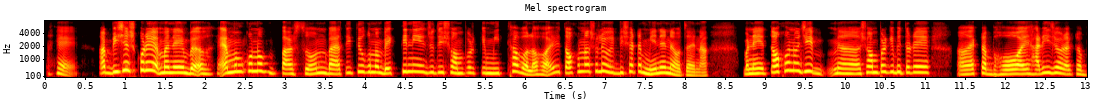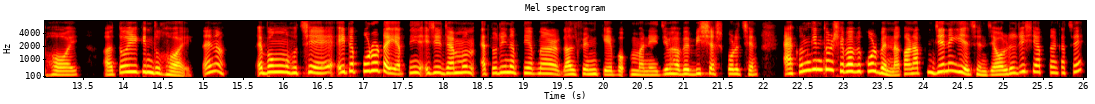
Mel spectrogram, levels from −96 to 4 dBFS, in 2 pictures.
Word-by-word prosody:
হ্যাঁ। 220 -8 -2 0.4
আ - - +6
বিশেষ 410 +4 +5
করে 430 0 +6 0.2
মানে 295 0 +6 0.2
ব্যাহ 245 - +5 0.3
এমন 330 +4 +4
কোন 385 -1 +3 0.3
person 245 0 0
বা 245 - +5
৩য় 290 +4 -3
কোন 325 -1 +1
ব্যক্তি 265 +6 0
নিয়ে 345 -1 0
যদি 310 0 -2
সম্পর্কে 275 0 -2
মিথ্যা 265 +7 0
বলা 200 -4 +2
হয়, 240 +8 0
তখন 285 +6 +1
আসলে 360 +1 -2
ওই 305 - -2
বিষয়টা 345 +4 -2
মেনে 260 +5 +3
নেওয়া 205 -8 +1
যায় 170 -2 -2
না। 155 - -3 0.5
মানে 245 +2 +3 0.2
তখন 340 +6 +4
ওই 390 - +1
যে - - +6 0.3
ম্যা 260 -1 +2 0.3
সম্পর্কের 315 +1 +1
ভিতরে 310 0 0 0.5
আ - - -3 0.2
একটা 255 +3 0 0.2
ভয় 230 +1 +5
হারিয়ে 285 +7 +1
যাওয়ার 270 -6 +2
একটা 225 0 -4
ভয় 190 -2 -2 0.4
আ - - -1
তৈরি 335 +2 +2
কিন্তু 310 -4 +2
হয়, 170 -6 0 0.2
তাই 305 +6 -2
না? 350 - -2 0.5
এবং 320 +4 +2 0.2
হচ্ছে 285 +3 -2 0.4
এইটা 335 +4 +1
পুরোটাই 385 -6 +3
আপনি 285 +6 -8 0.2
এই 260 - -2
যে 300 - 0
যেমন 290 +3 +1 0.2
এতদিন 275 +5 -2
আপনি 270 0 -9
আপনার 255 0 -2 0.2
girlfriend 225 +2 -1
কে 205 - -2
ব - - -16 0.3
মানে 185 -1 -4
যেভাবে 235 -1 +1
বিশ্বাস 250 -1 -3
করেছেন, 235 -3 -2 0.5
এখন 335 +8 -2
কিন্তু 470 0 +3
সেভাবে 365 -1 +3
করবেন 285 - +3
না। - - 0
কারণ 245 +1 +2
আপনি 275 +4 -7
জেনে 370 +3 +2
গিয়েছেন 215 - 0
যে - - -5
already 270 +9 -1
সে 365 - -8
আপনার 300 -3 -6
কাছে 285 +4 -6
275 Hz, 180 wpm, -22 LUFS, 235-330 Hz, 0.5 s, আ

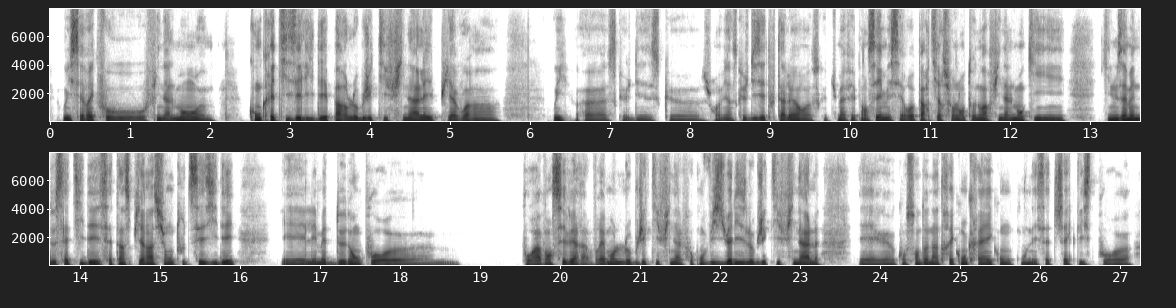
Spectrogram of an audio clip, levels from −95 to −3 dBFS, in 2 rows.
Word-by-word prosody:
Oui, 120 - +4
c'est 120 - +1
vrai 115 +2 +4
qu'il 115 - -17
faut, 90 -1 0
finalement, 95 +3 +2
heu, 85 - -2 0.5
concrétiser 110 -2 +2
l'idée 100 +5 +2
par 100 -6 +2
l'objectif 100 +1 0
final 105 +4 +2
et 100 -5 +3
puis, 100 - -5
avoir 95 0 0
un 90 -1 -3 0.7
oui, 120 -1 0 0.2
heu, 85 0 -3
ce 85 - -12
que - - -8
je - - -8
dis 90 -1 -5
ce 90 - -11
que 90 0 -6
je 90 - -10
reviens 90 -3 -3
à - - -3
ce 95 - -9
que 100 - -5
je - - -9
disais 95 +1 0
tout - - -16
à - - +3
l'heure, 100 -2 +3
heu, 85 - -4
ce 85 - -15
que - - -13
tu - - -18
m'as 95 - +1
fait - - -4
penser, 105 +3 +1
mais, 100 -5 +3
c'est 90 - -2
repartir 95 +2 -1
sur 95 - -3
l'entonnoir, 100 +4 +1
finalement, 100 +3 +2
qui 95 -4 0 0.4
qui 105 - -1
nous 105 -1 +5
amène 110 0 +7
de 100 - +3
cette 95 +2 -1
idée, 100 -2 +4
cette 95 +2 -4
inspiration, 105 +1 +2
toutes 110 0 -8
ces 95 -4 +2
idées 110 +8 +3 0.6
et 90 -1 -1
les 90 +1 +1
mettre 95 -1 +1
dedans 105 +4 +3
pour, 90 -5 +1
hem, 90 0 -3 1.1
pour 95 -1 0
avancer 95 +4 +2
vers, 90 -4 +1
vraiment, 95 +3 +1
l'objectif 100 -1 -1
final. 95 -3 -1
Faut 90 - -9
qu'on 95 - -3
visualise 105 +3 +3
l'objectif 100 0 -1
final 105 +2 +2 0.5
et 85 -1 -2
heu, 85 0 -1
qu'on 95 +2 -6
s'en 95 +1 -2
donne 95 +1 +1
un 95 - +2
très 100 - -3
concret 105 +4 0
et - - +1
qu'on 90 -4 -2
qu'on 95 +1 -3
ait 95 - 0
cette 95 -3 -6
check-list 105 +2 -4
pour, 90 -1 -3
heu, 85 0 -1
95 Hz, 205 wpm, -24 LUFS, 90-105 Hz, 1.1 s, amène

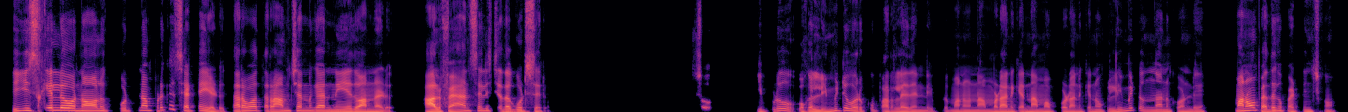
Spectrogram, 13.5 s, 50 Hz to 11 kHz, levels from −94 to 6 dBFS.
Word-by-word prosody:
తీసుకెళ్ళి 230 +4 +3
ఓ - - +8
నాలుగు 190 0 +4
కొట్టినప్పటికే 230 - -3
సెట్టయ్యాడు. 185 -2 +1
తర్వాత 195 +4 +3
'రామ 165 +3 +5
చరణ్' 180 -2 0
గారిని 165 -2 +2
ఏదో 150 - +2
అన్నాడు. 135 -2 -2 0.4
ఆళ్ళు 155 0 +9
ఫ్యాన్సెళ్లి 185 +5 +2
చితకొట్టేశారు. 150 +2 -1 1.5
సో. - - -9 0.6
ఇప్పుడు 170 +7 -7 0.2
ఒక 145 - -4
లిమిట్ 175 - -3
వరకు 165 +1 -4
పర్లేదండి. 115 -5 -4
ఇప్పుడు 100 - -20
మనం 110 -1 -5
నమ్మడానికేనా 130 +4 -2
నమ్మకపోవడానికేనా. 125 +2 -6
ఒక 140 - -11
లిమిట్ 205 +9 -7
ఉందనుకోండి 150 -9 -6 0.4
మనము 215 +6 +7
పెద్దగా 180 +1 +1
పట్టించుకోం. 155 +3 -6
160 Hz, 135 wpm, -25 LUFS, 130-185 Hz, 1.5 s, ఆళ్ళు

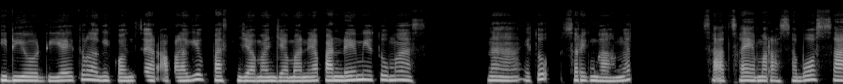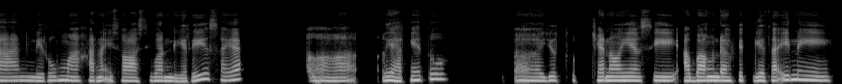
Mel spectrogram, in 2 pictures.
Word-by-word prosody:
video 185 -1 +4
dia 170 +1 0
itu 185 +5 -5
lagi 190 -4 +1
konser. 175 +2 -1
Apalagi 170 +6 0
pas 185 -1 -1
jaman-jamannya 170 0 +2
pandemi 190 +3 +4
tuh, 210 - -1
Mas. 200 -3 -1 0.6
Nah, 180 0 0
itu 230 +8 -1 0.2
sering 190 -1 -1
banget 165 +6 0 0.7
saat - - -3
saya 185 -1 +1
merasa 175 -1 -2
bosan 185 -3 0
di 165 - +1
rumah 180 0 +1
karena 165 0 0
isolasi 165 -1 -2
mandiri, 165 - +1
saya, 210 +2 -2 0.7
eee, 165 0 -1 0.3
liatnya 185 +2 +2
tuh, 245 0 0 0.8
eee, 175 -2 +1
YouTube 185 -1 -4
channel-nya 180 0 +4
si 180 -2 +1
abang 180 +1 +4
David 175 +1 0
Guetta 175 0 +1
ini. 205 -4 +2
180 Hz, 130 wpm, -24 LUFS, 170-190 Hz, 0.8 s, video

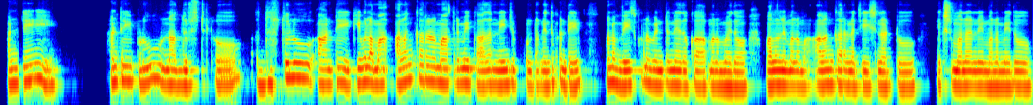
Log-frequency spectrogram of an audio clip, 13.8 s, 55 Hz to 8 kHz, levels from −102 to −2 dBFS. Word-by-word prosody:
అంటే, 160 +3 0 1.1
అంటే 170 +2 +2
ఇప్పుడూ 160 -3 -1 0.3
నా 150 - +2 0.2
దృష్టిలో 145 - -4 0.6
దుస్తులు 160 +7 +3 0.3
అంటే 150 +2 -2 0.2
కేవలం 160 0 +2
అ - - +2 0.2
అలంకరణ 180 +1 0
మాత్రమే 155 0 +1
కాదని 145 +1 0
నేను 145 +1 +4
చెప్పుకుంటాను. 140 -2 -5
ఎందుకంటే, 145 -2 -1 0.4
మనం 165 -1 +3
వేసుకున్న 145 +3 +1
వెంటనే 145 0 +3
అదొక 140 0 -2 0.2
మనమేదో 135 -1 +1 0.4
మనల్ని 145 0 +6
మనం 140 -1 0 0.2
అలంకరణ 145 -1 +1
చేసినట్టు, 135 -1 -2 0.4
నెక్స్ట్ 140 +1 -5
మనల్ని 140 0 +2
మనమేదో 135 0 0
145 Hz, 120 wpm, -23 LUFS, 140-160 Hz, 1.1 s, మనల్ని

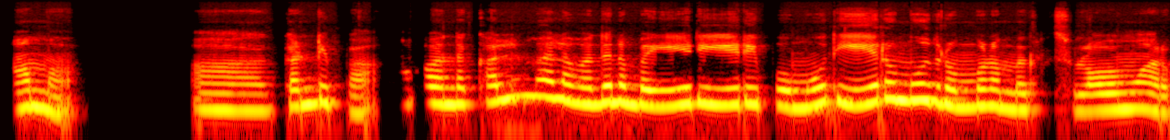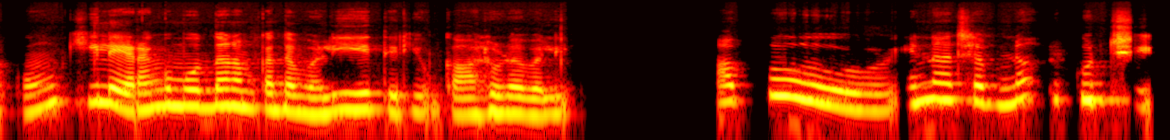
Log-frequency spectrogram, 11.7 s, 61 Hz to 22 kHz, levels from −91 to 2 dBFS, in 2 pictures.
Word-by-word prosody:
ஆமா. 240 -4 +1 0.7
ஆ - - -4 0.4
கண்டிப்பா. 275 -5 -1 0.2
அப்ப 275 - -19
அந்த 275 0 +3
கல்லு 315 +4 +1
மேல 360 -4 +3
வந்து 280 +2 +4
நம்ப 275 -3 +4
ஏறி 280 +1 +2
ஏறி 280 +1 +1
போம்போது 260 +5 +1
ஏறும்போது 330 +1 +5
ரொம்ப 250 0 -1
நம்மளுக்கு 225 -1 -4
சுலபமா 220 +2 0
இருக்கும். 200 +4 -6
கீழ 300 0 -1
இறங்கும்போது 255 +3 +1
தான் 260 0 +3
நமக்கு 230 -3 -1
அந்த 205 -2 +1
வலியே 220 +4 0
தெரியும், 200 +1 -7
காலோட 180 +2 -1
வலி. 180 +2 -4 0.8
அப்போ 310 +6 -2 0.7
என்ன 325 +3 +2
ஆச்சு 330 -1 -1
அப்படீன்னா, 290 +5 -3
1 - - -22
குச்சி 330 +1 +2
260 Hz, 165 wpm, -23 LUFS, 220-300 Hz, 0.8 s, ஏறும்போது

